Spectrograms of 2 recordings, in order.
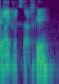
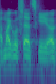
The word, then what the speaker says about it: Michael Schutzky: And then I also like, you know, a guy that I think will be covered, Trey Michael Schutzky, if I pronounce that anywhere near correctly. – Michael Schutzky. – Yeah, Michael Schutzky, okay.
